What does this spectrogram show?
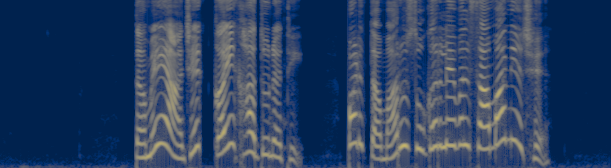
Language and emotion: Gujarati, surprised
